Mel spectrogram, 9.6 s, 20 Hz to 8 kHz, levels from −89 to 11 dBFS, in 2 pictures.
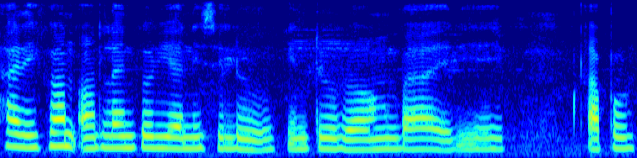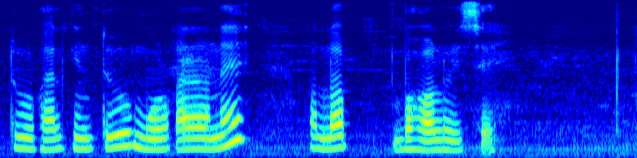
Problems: none marked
